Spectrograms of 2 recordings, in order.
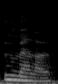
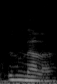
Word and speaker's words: Umelo: Umelo. – Umelo? – Mm-hmm. – Umelo. – Umelo. – Like mellow, like the basketball.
